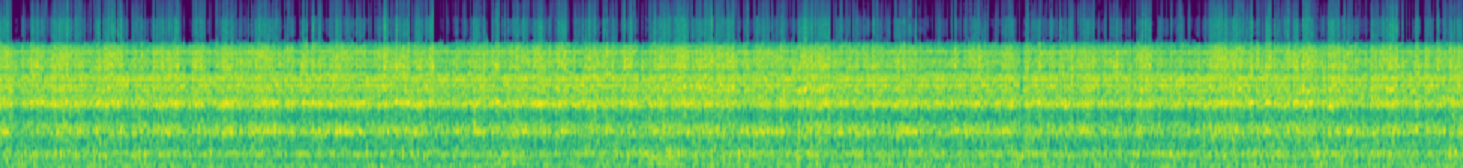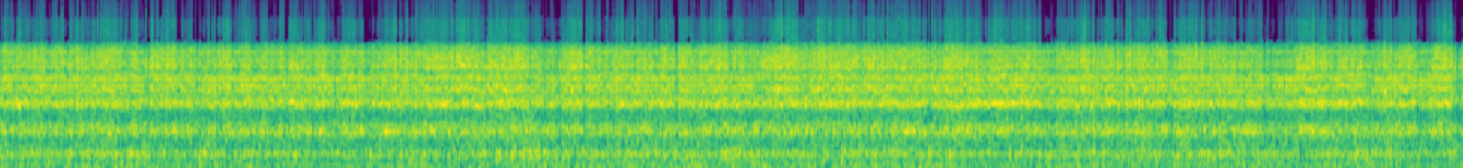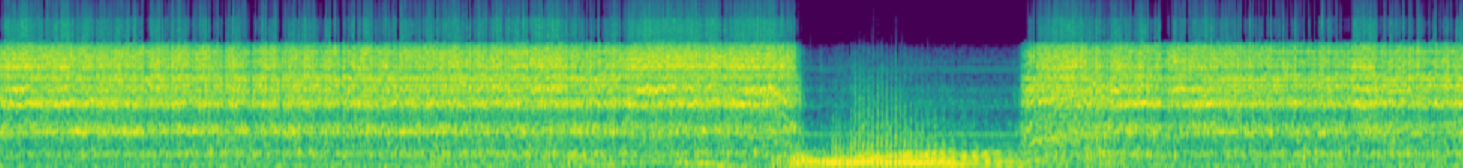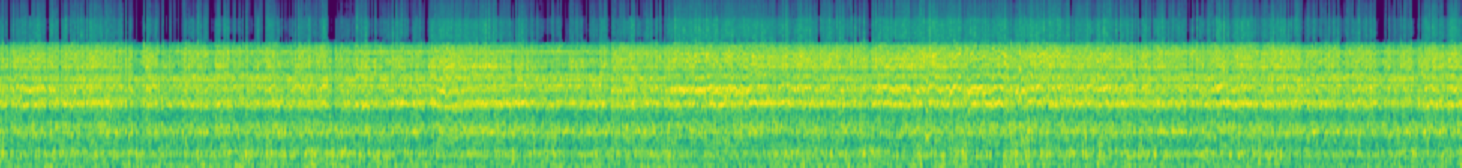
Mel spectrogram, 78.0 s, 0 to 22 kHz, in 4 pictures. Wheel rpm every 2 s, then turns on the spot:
230, 230, 230, 230, 230, 230, 240, 240, 230, 240, 230, 230, 230, 230, 230, 230, 230, 230, 230, 230, 240, 230, 230, 230, 190, 0, 90, 220, 240, 230, 230, 230, 230, 230, 220, 220, 230, 230, 240.
none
